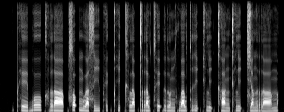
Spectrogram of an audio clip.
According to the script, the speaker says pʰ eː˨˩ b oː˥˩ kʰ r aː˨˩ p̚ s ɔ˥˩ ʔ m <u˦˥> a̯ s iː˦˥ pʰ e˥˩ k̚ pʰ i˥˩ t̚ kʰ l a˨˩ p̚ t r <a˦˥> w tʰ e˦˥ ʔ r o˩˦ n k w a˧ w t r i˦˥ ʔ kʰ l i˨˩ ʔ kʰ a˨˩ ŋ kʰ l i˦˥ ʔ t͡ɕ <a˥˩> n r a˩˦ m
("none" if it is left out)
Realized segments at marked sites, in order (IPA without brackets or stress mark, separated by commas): u˨˩, a˦˥, a˦˥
